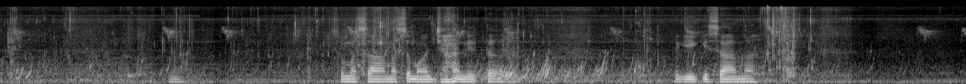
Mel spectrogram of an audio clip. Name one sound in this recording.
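Water splashes as a man wades through a shallow stream.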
